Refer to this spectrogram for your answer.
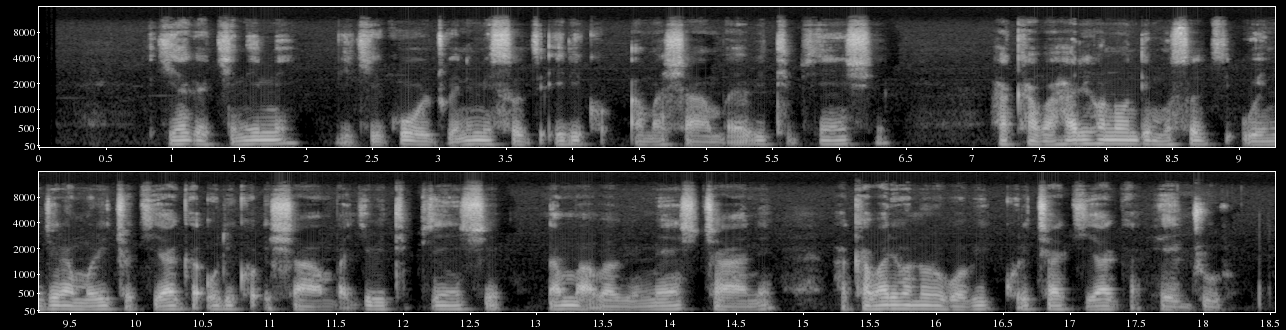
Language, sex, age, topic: Rundi, male, 18-24, agriculture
